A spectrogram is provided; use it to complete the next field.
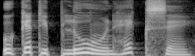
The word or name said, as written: uketi plun hexei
